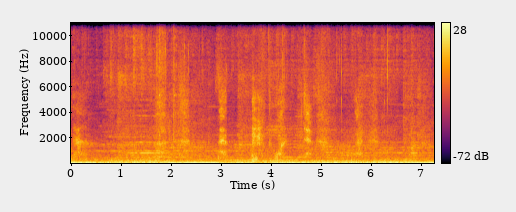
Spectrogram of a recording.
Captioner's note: grunting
